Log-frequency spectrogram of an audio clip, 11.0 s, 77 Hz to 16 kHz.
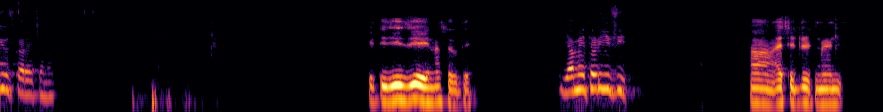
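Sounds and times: person speaking: 0.0 - 0.9
sharp clicks: 1.0 - 3.0, 10.2 - 11.0.

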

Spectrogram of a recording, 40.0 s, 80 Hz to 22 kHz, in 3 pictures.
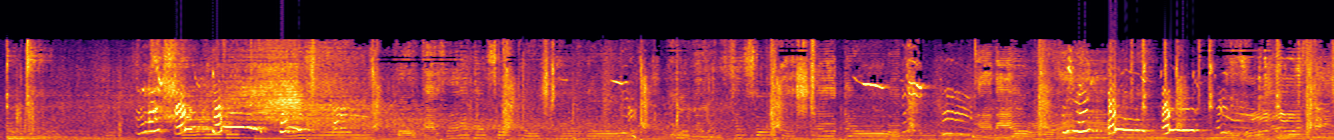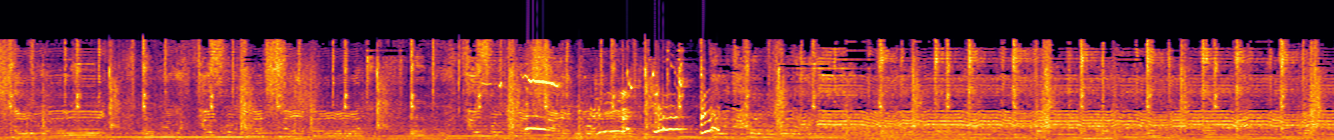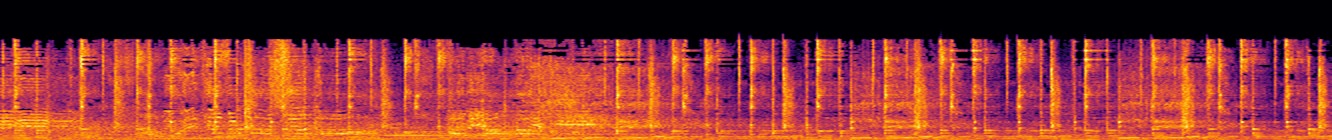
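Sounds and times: background music: 0.0 - 40.0
puppy whimpering and yelping: 1.1 - 3.6, 6.0 - 7.2, 8.5 - 12.9, 18.3 - 20.9
deep steady drum beat: 3.1 - 11.4.

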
